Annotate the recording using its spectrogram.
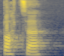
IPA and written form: bʌtə (but a)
